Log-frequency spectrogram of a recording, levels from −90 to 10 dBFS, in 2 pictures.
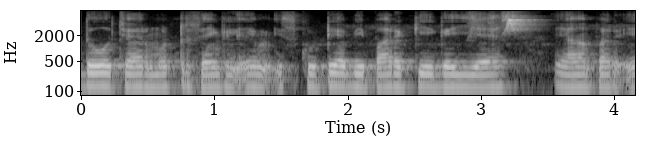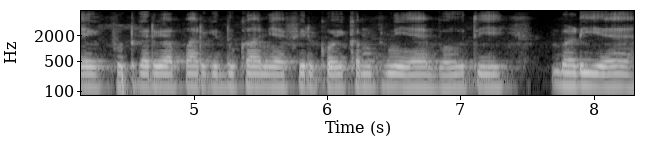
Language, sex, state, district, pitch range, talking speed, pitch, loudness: Hindi, male, Rajasthan, Bikaner, 125-130 Hz, 180 wpm, 125 Hz, -22 LUFS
